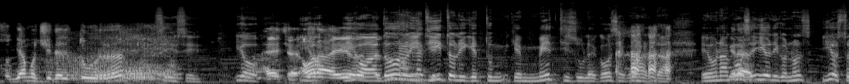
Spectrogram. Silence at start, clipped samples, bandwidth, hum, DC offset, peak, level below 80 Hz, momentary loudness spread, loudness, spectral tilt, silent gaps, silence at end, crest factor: 0 s; under 0.1%; 16.5 kHz; none; under 0.1%; -4 dBFS; -54 dBFS; 12 LU; -21 LUFS; -4.5 dB/octave; none; 0 s; 16 dB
